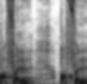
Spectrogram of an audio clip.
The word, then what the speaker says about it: often: Okay, T is a silent. Often. Okay, not a often.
